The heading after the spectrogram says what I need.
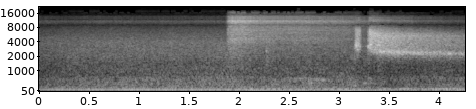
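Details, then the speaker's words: Toyota 4Runner centered on the alignment rack plate: a low steady hum, then two sharp air hisses as the pneumatic safeties release, showing the rack unlocks normally with the car centered. "You can't see the screen, so I just go to the center of the plate, and then we'll hear it unlock the safeties if it's right."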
